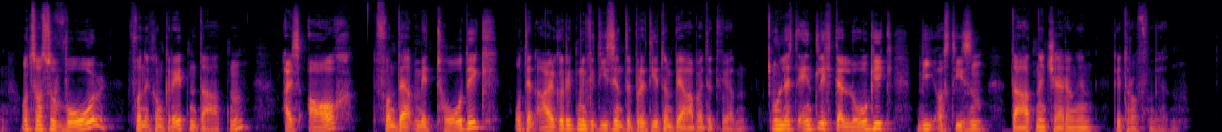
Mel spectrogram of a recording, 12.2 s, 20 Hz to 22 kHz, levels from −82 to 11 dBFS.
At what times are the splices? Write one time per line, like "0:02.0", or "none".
none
